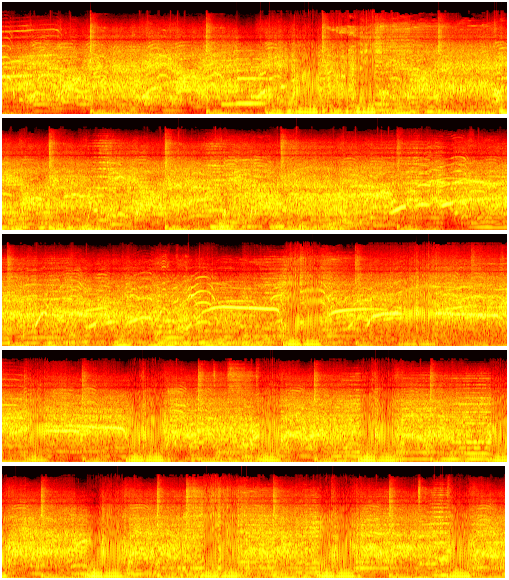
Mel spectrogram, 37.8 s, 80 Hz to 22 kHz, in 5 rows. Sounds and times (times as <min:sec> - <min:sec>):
Music: 0:00.0 - 0:37.8.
